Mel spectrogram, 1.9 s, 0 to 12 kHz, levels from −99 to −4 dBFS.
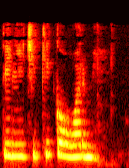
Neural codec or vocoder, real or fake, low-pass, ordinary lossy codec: none; real; 7.2 kHz; AAC, 64 kbps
